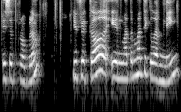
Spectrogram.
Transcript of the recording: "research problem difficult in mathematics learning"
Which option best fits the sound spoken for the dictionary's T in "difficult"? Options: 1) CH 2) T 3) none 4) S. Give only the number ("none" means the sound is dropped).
3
